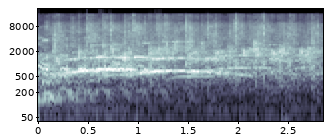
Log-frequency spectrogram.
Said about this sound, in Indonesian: Tepuk tangan dulu.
